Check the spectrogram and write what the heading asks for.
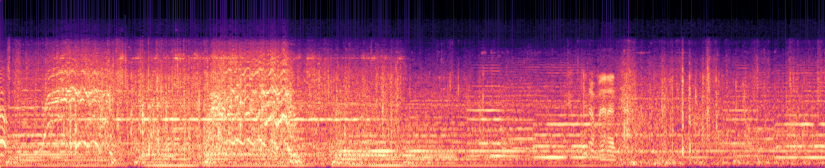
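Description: Horses whinnying twice in the first few seconds, with hoofbeats, over orchestral film-score music.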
